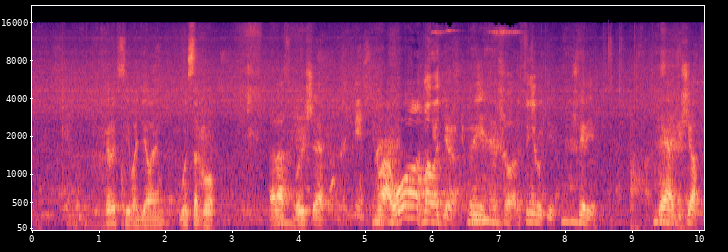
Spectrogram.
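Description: An older man speaks with animation close by.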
